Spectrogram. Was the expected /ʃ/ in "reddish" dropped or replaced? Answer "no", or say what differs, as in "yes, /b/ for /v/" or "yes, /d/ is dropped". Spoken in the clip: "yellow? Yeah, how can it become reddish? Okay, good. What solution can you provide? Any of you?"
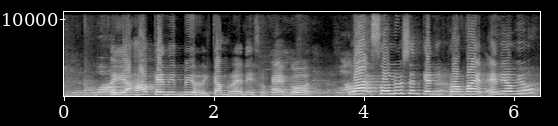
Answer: yes, /s/ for /ʃ/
